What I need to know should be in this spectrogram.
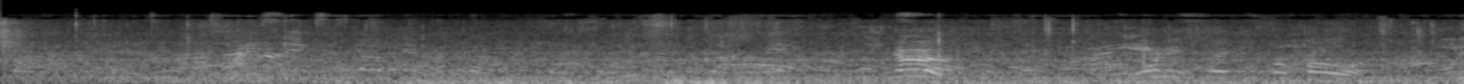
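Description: Young women shout and cheer in the distance across an open field.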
